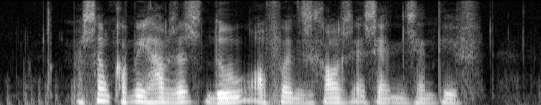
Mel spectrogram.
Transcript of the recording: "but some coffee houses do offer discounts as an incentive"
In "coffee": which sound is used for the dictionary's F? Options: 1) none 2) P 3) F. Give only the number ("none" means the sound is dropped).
2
